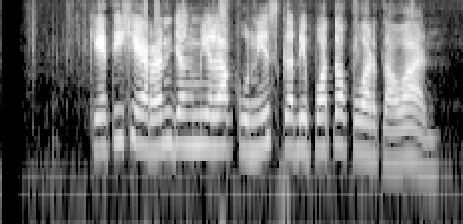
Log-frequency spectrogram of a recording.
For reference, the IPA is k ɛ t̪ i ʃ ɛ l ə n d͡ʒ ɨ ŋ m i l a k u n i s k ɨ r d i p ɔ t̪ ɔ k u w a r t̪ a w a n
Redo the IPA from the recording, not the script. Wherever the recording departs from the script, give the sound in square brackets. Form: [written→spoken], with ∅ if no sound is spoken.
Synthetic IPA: k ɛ t̪ i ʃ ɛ [l→ɾ] ə n d͡ʒ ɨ ŋ m i l a k u n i s k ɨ r d i p ɔ t̪ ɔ k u w a r t̪ a w a n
